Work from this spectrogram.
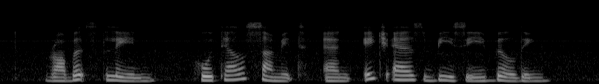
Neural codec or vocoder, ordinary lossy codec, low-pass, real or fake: none; none; 7.2 kHz; real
